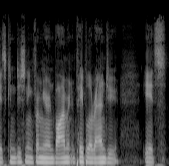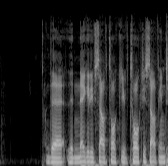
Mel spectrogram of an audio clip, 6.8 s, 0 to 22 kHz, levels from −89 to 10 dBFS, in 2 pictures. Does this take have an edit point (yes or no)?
no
